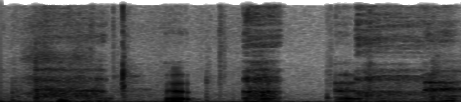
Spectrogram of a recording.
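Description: A man's short, low vocal sounds, brief grunt-like utterances rather than clear words, over a steady low rumble.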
